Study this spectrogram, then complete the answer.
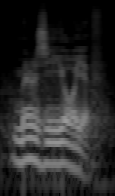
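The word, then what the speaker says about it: Mirziyoyev: name of the president his first name is shafkat shafka shafkat yep his last name is mirzi yoif yes difficult sometimes for americans to get a hold of that tell us a little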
